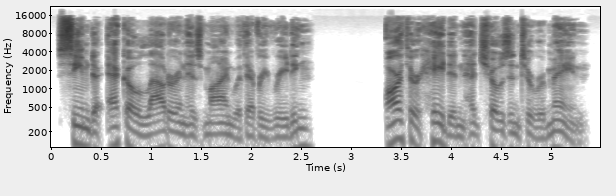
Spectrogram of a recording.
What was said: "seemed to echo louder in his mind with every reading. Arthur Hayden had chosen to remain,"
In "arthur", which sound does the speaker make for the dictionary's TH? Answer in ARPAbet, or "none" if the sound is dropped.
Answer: TH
